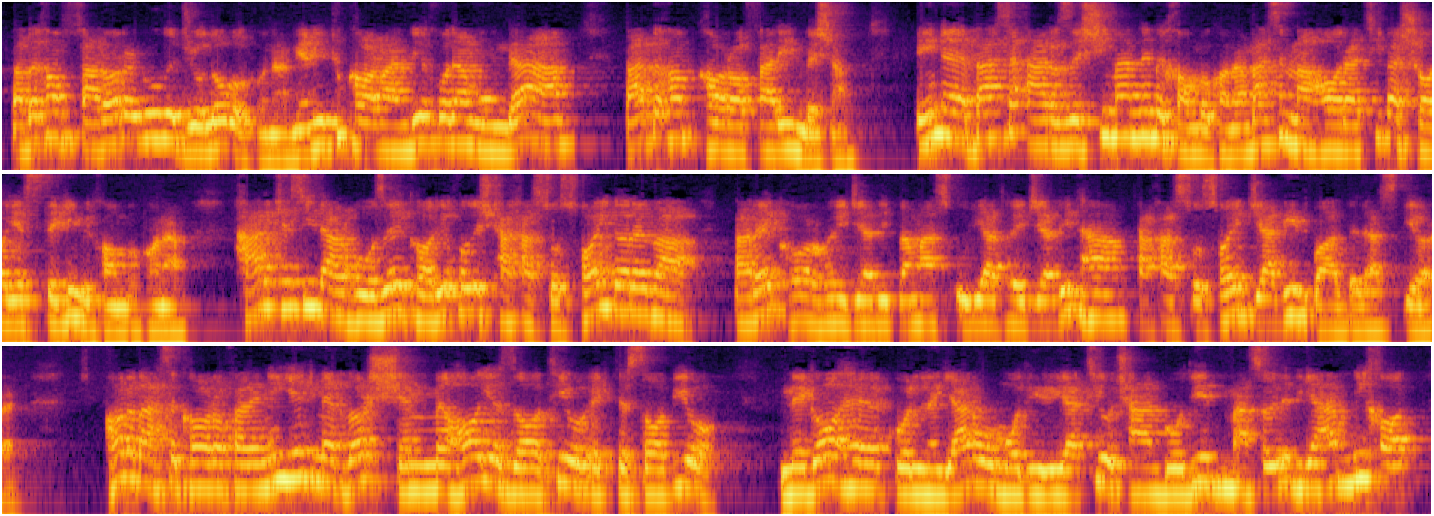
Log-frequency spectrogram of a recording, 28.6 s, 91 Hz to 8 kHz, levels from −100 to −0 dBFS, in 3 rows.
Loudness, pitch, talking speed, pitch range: -15 LUFS, 170 Hz, 155 wpm, 150-195 Hz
